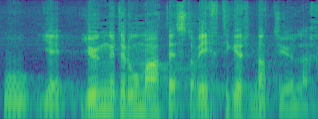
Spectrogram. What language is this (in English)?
Swiss German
